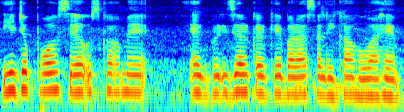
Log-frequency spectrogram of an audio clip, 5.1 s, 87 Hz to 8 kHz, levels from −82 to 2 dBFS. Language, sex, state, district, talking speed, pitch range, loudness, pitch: Hindi, female, Arunachal Pradesh, Lower Dibang Valley, 165 wpm, 180-200 Hz, -17 LUFS, 190 Hz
